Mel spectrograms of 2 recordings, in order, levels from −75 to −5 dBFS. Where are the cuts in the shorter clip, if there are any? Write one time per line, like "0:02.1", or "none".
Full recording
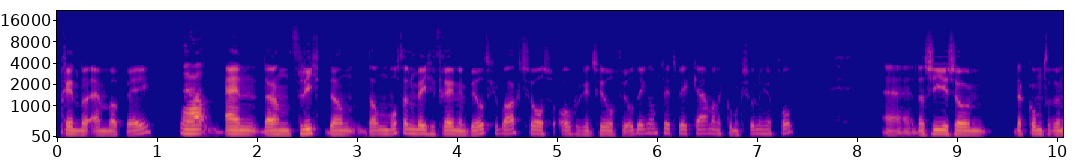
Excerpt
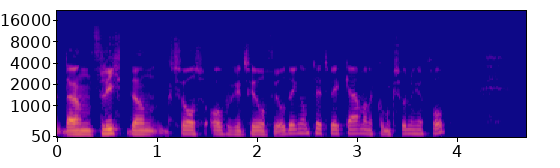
0:01.1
